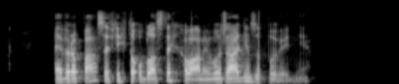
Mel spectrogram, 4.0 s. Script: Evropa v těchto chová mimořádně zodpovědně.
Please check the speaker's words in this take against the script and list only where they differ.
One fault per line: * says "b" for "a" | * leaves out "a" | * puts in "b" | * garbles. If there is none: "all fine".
* puts in "se"
* puts in "oblastech"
